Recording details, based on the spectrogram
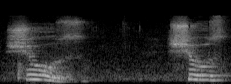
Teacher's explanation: Pero cuando la s se encuentra al final y está precedida por una vocal como es este caso y muchos otros más la s se pronuncia fuerte con el zumbido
